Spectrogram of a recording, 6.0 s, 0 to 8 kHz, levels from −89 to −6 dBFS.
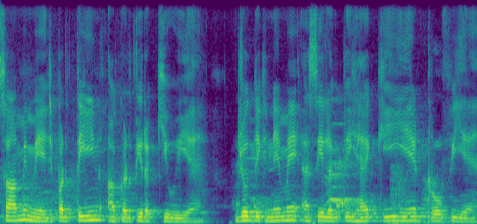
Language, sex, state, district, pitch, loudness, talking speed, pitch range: Hindi, male, Uttar Pradesh, Shamli, 130 Hz, -18 LUFS, 180 wpm, 125-140 Hz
